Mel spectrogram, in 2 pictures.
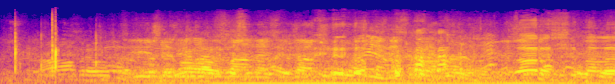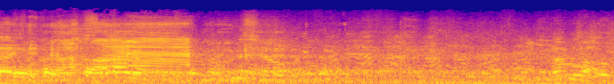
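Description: Men clap their hands.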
